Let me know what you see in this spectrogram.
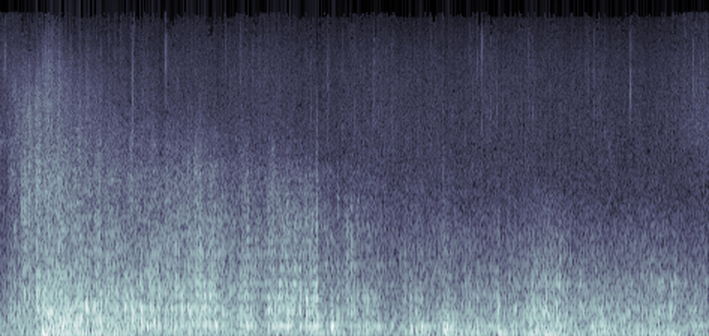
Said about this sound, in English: Suddenly, the sky darkens and the wind begins to blow. A storm is coming.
